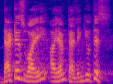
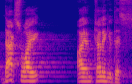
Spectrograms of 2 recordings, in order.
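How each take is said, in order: First: That is is said as two full words. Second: That is is contracted into one syllable. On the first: The speaker calls it wrong. "आपने ऐसे नहीं बोलना" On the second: The speaker calls it right. "आपने बोलना है"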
